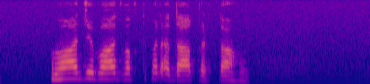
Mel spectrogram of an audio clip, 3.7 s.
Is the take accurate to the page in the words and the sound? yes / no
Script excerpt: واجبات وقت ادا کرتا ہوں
no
